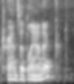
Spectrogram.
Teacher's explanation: what you want is to stress the first syllable. Trans, vowel a.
